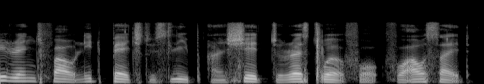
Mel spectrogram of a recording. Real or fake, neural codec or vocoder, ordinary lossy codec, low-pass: real; none; none; 7.2 kHz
